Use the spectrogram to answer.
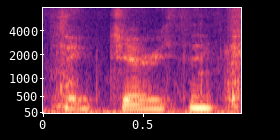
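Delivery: urgent whisper to yourself; hushed, pushing yourself to think. Acted. Urging himself under his breath.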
